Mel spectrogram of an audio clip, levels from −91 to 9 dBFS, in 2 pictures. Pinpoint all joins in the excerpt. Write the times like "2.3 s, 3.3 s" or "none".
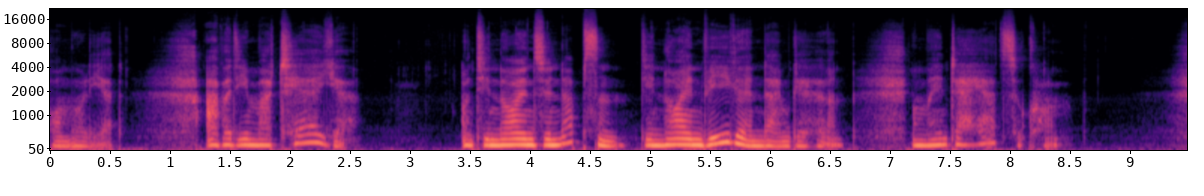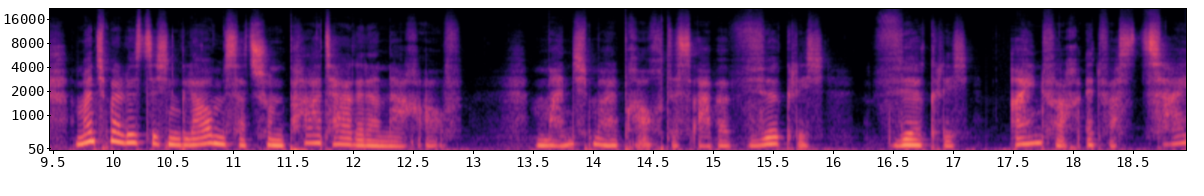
7.2 s

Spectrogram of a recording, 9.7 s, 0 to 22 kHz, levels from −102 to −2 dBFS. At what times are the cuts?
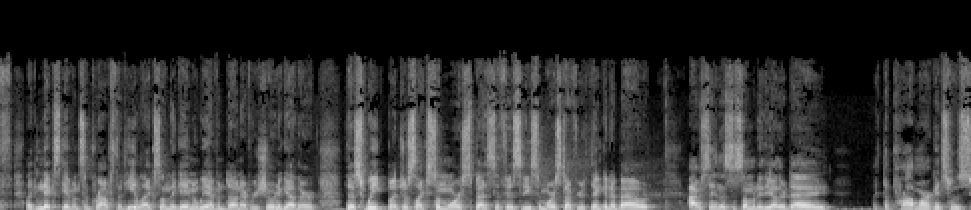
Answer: none

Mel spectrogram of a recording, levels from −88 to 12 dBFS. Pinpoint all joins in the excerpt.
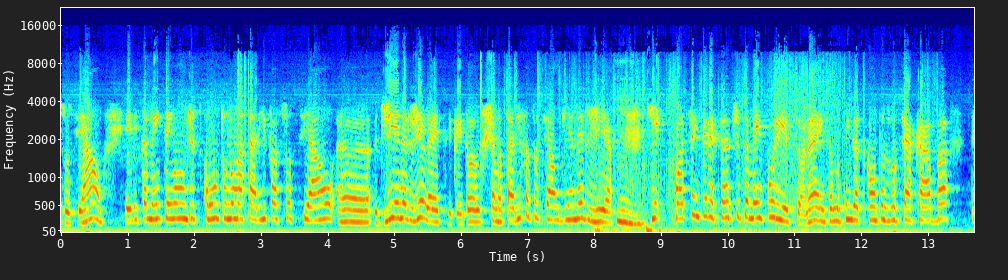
none

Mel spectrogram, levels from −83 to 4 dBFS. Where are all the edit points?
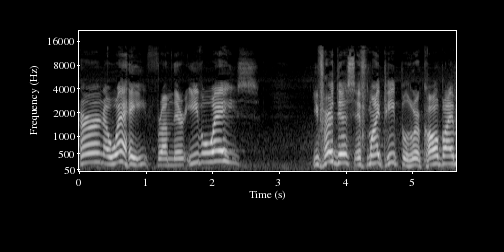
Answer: none

